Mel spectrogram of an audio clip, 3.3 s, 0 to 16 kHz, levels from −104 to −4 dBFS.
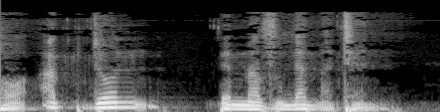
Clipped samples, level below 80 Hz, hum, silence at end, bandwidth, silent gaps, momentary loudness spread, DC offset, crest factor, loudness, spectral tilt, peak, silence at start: under 0.1%; -34 dBFS; none; 0.3 s; 11 kHz; none; 13 LU; under 0.1%; 16 dB; -19 LUFS; -8 dB/octave; -2 dBFS; 0 s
